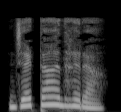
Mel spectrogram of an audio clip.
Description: ♪ jaṭādhara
